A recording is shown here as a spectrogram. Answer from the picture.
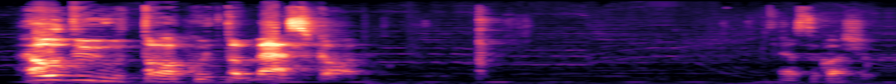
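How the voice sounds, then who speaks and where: A man does a put-on character voice at a moderate pace. Faint music plays in the background. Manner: exaggerated impression voice.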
